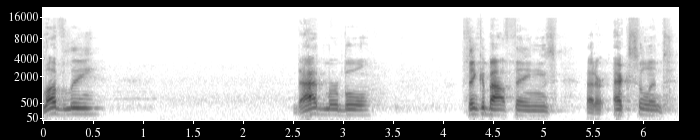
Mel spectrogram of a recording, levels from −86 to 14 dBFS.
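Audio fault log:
1.13–2.46 s, call audio freeze: the sound stalls, trails off, then sits silent for about 0.74 s. It resumes where it stopped. This is likely packet delay draining the jitter buffer.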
